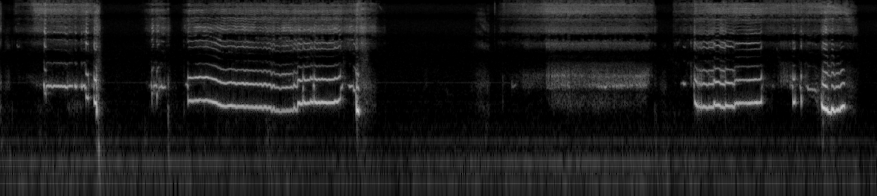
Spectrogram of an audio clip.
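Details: Yorkshire Terrier puppy whining: long, high, nasal tonal whines that waver and bend upward, each lasting one to three seconds, with short sharp squeaks between; four main bouts separated by quiet pauses, no other sounds.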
